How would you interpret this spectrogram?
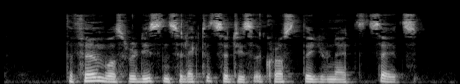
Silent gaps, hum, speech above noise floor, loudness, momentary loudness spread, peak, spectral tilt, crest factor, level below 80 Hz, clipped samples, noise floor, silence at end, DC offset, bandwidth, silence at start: none; none; 42 dB; -16 LUFS; 8 LU; -2 dBFS; -4 dB/octave; 16 dB; -52 dBFS; under 0.1%; -59 dBFS; 0.45 s; under 0.1%; 11.5 kHz; 0.65 s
